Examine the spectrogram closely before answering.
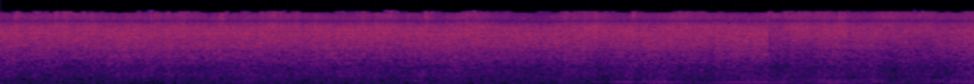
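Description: Multihead weigher running with IQF frozen product flowing through its stainless steel feeders and hoppers: a loud, steady hissing rush.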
